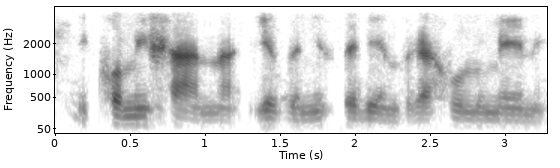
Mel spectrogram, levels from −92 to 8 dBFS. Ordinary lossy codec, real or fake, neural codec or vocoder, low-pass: none; real; none; 3.6 kHz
